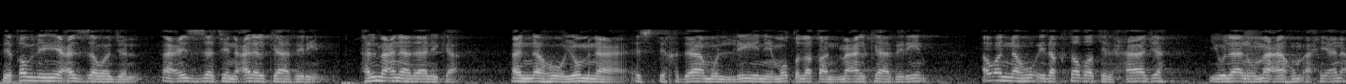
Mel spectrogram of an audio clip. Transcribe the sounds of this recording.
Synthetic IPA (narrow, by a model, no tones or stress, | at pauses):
fiːqɑwlɪhɪʕazːawad͡ʒalːʔaʕɪzːaʕalaːlkaːfɪɾiːnhalmaʕnaːðaːlɪka | ʔanːaɦʊjʊmnaʕɪ̰st̪ɪxd̪aːmalːiːnmʊt̪ˤlɑqɑnmaʕalkaːfɪɾiːn | ʔawʔanːaɦʊʔɪðaqt̪ɑðˤɑt̪ɪlħaːd͡ʒa | jʊlaːnuːmaʕaɦʊmʔaħjaːna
